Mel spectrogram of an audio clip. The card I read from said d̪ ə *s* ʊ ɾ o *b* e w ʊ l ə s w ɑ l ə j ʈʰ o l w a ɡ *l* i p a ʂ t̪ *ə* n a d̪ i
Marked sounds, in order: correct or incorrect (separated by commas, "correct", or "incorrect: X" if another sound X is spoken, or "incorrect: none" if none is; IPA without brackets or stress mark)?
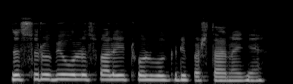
correct, correct, incorrect: ɽ, incorrect: ɑ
